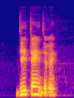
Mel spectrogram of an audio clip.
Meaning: third-person plural conditional of déteindre
- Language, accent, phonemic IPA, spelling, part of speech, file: French, Canada, /de.tɛ̃.dʁɛ/, déteindraient, verb, LL-Q150 (fra)-déteindraient.wav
